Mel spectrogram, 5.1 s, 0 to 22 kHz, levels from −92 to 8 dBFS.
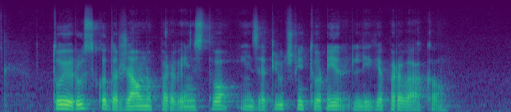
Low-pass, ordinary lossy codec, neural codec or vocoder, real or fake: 19.8 kHz; none; autoencoder, 48 kHz, 128 numbers a frame, DAC-VAE, trained on Japanese speech; fake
